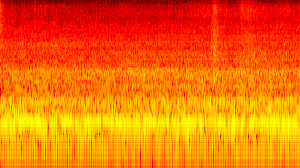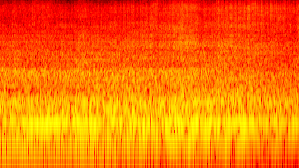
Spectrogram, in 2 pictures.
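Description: Freezer running with a steady hum, one low tone with a few fainter tones above it. A light click about three seconds in.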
